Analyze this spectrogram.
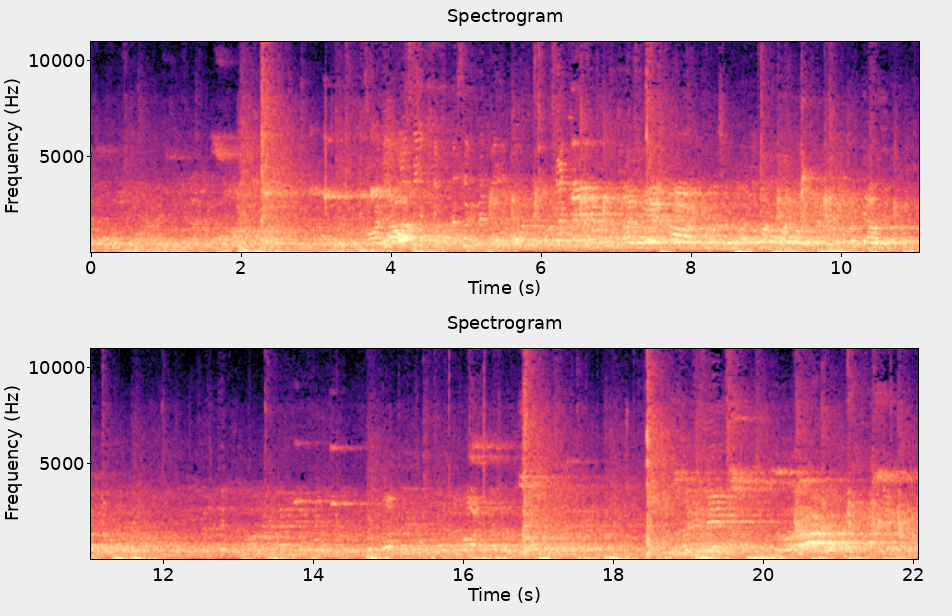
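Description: Men call out and chatter across a large echoing hall.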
